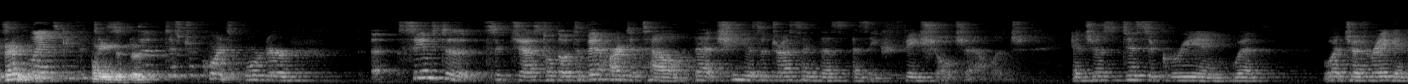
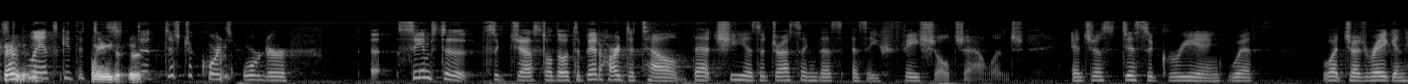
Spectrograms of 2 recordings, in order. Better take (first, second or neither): second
